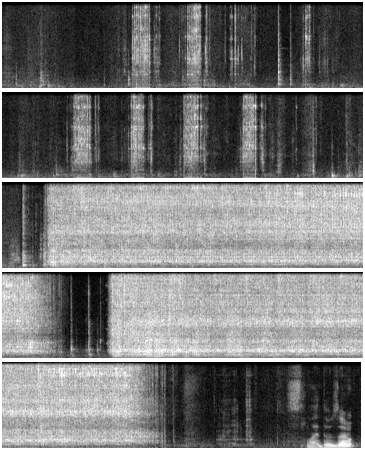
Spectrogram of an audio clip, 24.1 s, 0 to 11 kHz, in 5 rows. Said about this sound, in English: Take these two bolts out, use a 15mm socket.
